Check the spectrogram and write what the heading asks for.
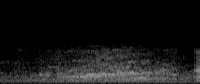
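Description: A crowd of excited children's voices, many at once, chattering and squealing together; it swells up over the first second.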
